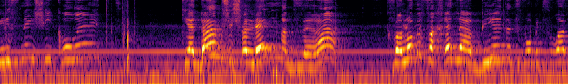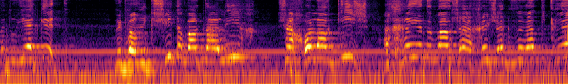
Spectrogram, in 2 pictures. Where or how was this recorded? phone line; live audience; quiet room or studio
live audience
